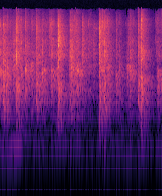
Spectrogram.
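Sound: audience clapping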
